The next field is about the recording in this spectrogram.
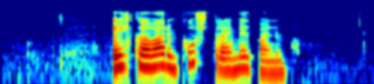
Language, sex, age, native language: Icelandic, female, 20-29, Icelandic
